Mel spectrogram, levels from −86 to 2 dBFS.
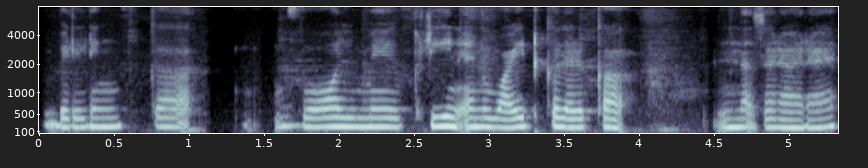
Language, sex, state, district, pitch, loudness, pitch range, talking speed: Hindi, female, Assam, Kamrup Metropolitan, 205 Hz, -15 LUFS, 190-210 Hz, 145 wpm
